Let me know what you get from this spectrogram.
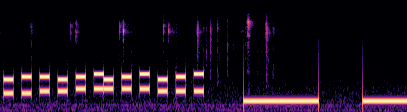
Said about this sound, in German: Versuch bitte jetzt mal diese Nummer, ja? Wähle sie vorsichtig und mit Bedacht.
